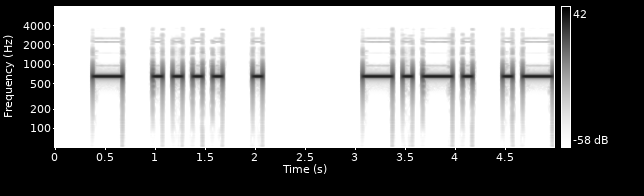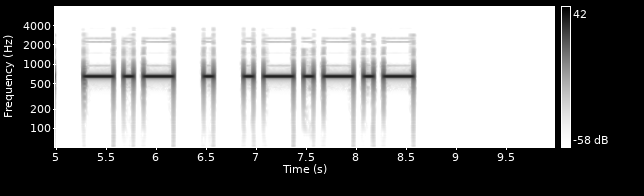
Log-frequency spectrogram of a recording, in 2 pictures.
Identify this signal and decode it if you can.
Morse code, heard as a keyed tone, about 12 wpm, 650 Hz. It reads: THE CAKE.
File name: 01-Chapter-01 12 WPM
